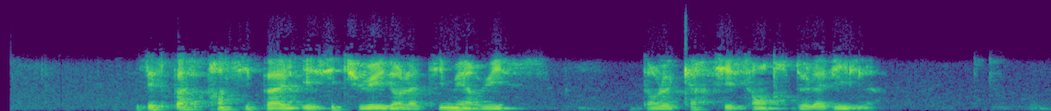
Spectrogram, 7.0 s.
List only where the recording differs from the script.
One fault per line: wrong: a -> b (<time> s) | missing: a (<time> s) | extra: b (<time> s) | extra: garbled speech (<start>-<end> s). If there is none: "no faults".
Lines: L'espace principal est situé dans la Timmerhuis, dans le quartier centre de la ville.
no faults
